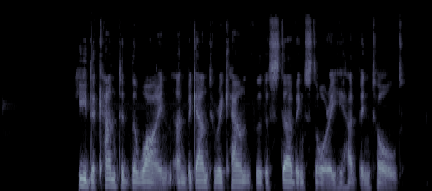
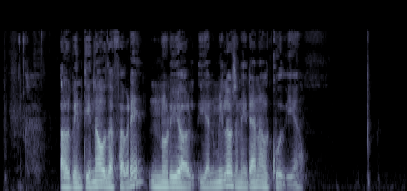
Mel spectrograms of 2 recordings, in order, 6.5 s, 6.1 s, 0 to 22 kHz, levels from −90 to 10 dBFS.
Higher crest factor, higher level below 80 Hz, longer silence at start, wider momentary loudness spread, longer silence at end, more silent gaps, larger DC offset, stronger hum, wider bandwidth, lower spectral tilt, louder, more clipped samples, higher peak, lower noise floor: about the same, 22 dB vs 20 dB; second, -80 dBFS vs -48 dBFS; first, 1.15 s vs 0.9 s; about the same, 8 LU vs 10 LU; second, 0.45 s vs 1.6 s; neither; neither; neither; first, 15.5 kHz vs 11.5 kHz; second, -4 dB/octave vs -7.5 dB/octave; second, -39 LUFS vs -24 LUFS; neither; second, -18 dBFS vs -6 dBFS; first, under -90 dBFS vs -78 dBFS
